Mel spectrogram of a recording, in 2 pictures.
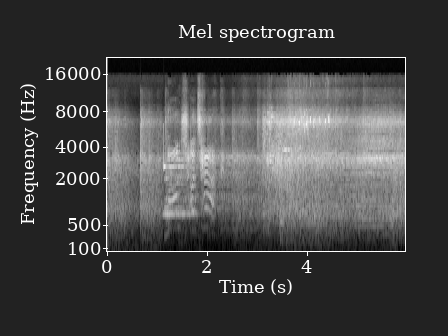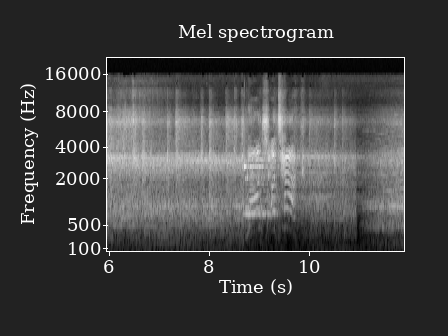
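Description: Swords clash and magic blasts crackle in quick bursts.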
